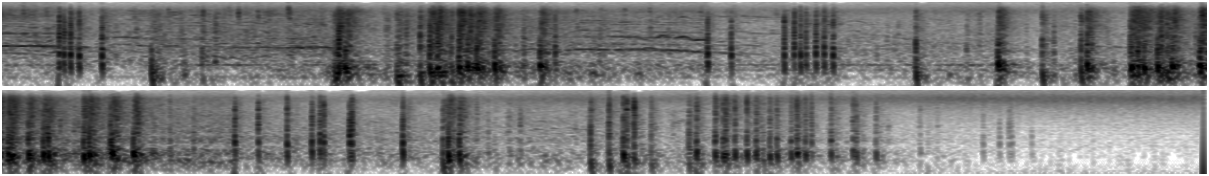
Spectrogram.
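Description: Fireworks display recorded on cassette tape: many sharp bangs and crackles with a few whistling tones gliding in pitch early on, thinning out in the last couple of seconds.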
